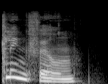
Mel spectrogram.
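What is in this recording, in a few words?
"cling film", British English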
